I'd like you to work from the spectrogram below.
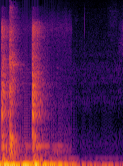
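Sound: knocking on wood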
